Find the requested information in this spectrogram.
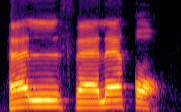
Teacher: So the first example is qaf sakin. When we stop, we make the qaf sakin. We do the qalqala on this. Al-Falaq. The rule of thumb is qalqala of the thick letter like qaf, ta.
